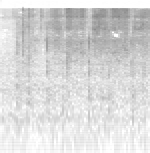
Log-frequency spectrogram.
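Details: Arrows RC Bigfoot plane with the Vector gyro, B switch in the gyro position: fine, busy whirring and ticking chatter with bunched clicks as the servos hunt constantly under gyro correction, which is normal.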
